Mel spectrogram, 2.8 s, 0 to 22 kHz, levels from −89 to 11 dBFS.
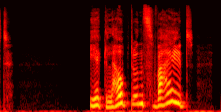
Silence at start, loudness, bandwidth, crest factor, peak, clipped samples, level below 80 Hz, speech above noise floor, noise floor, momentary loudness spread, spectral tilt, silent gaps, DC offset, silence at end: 0.05 s; -22 LUFS; 18 kHz; 22 dB; -4 dBFS; under 0.1%; -60 dBFS; 37 dB; -59 dBFS; 13 LU; -4.5 dB/octave; none; under 0.1%; 0.15 s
